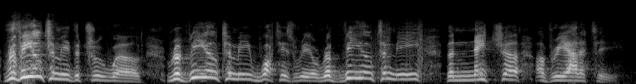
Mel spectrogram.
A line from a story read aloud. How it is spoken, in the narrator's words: cried out to God, and he said to God again and again, night after night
